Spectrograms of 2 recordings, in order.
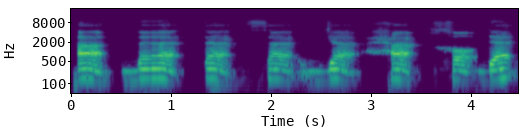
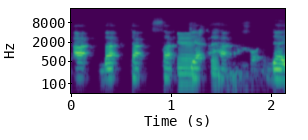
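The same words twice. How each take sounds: First: The letters are articulated fully and distinctly. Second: The letters are articulated plainly and loosely. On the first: The speaker calls it right. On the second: The speaker calls it wrong. "bukan hanya sekedar kita baca"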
